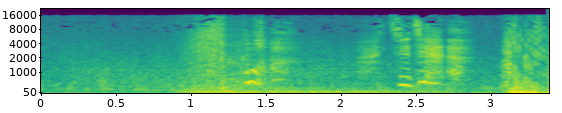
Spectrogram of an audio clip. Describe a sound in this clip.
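A young woman calls out anxiously.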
